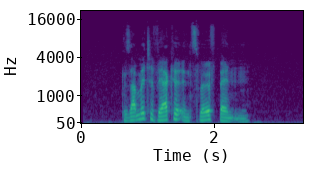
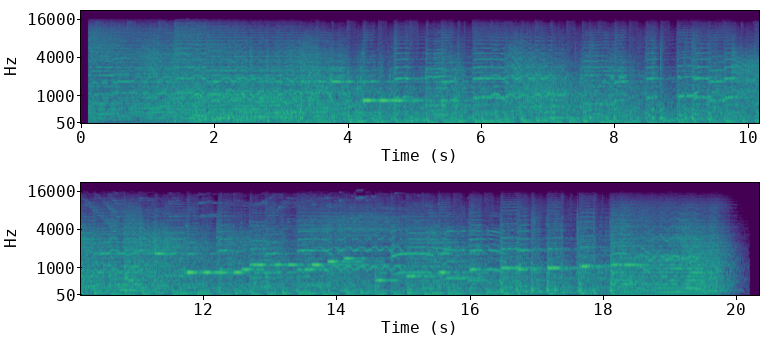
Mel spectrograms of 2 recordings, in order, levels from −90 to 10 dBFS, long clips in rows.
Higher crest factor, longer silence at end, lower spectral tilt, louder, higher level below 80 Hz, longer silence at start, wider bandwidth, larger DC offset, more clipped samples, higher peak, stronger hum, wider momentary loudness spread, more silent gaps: about the same, 20 dB vs 16 dB; first, 0.85 s vs 0.3 s; first, -6.5 dB/octave vs -4 dB/octave; second, -28 LUFS vs -25 LUFS; second, -60 dBFS vs -42 dBFS; first, 0.6 s vs 0.1 s; second, 13.5 kHz vs 16 kHz; neither; neither; about the same, -10 dBFS vs -10 dBFS; neither; first, 18 LU vs 5 LU; neither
